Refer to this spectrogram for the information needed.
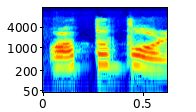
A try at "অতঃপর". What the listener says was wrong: অতঃপর, অতঃপর, পতে প দুইবার উচ্চারণ হবে, অতঃপর, অতঃপর না। প দুইবার উচ্চারণ হবে, অতঃপর শব্দের মধ্যে প দুইবার উচ্চারণ হবে। শোয়া সাউন্ড, শোয়া সাউন্ড কিন্তু রুলের ভিতরে, শোয়া সাউন্ড রুলের বাইরে না।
